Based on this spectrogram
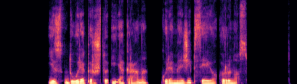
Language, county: Lithuanian, Vilnius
